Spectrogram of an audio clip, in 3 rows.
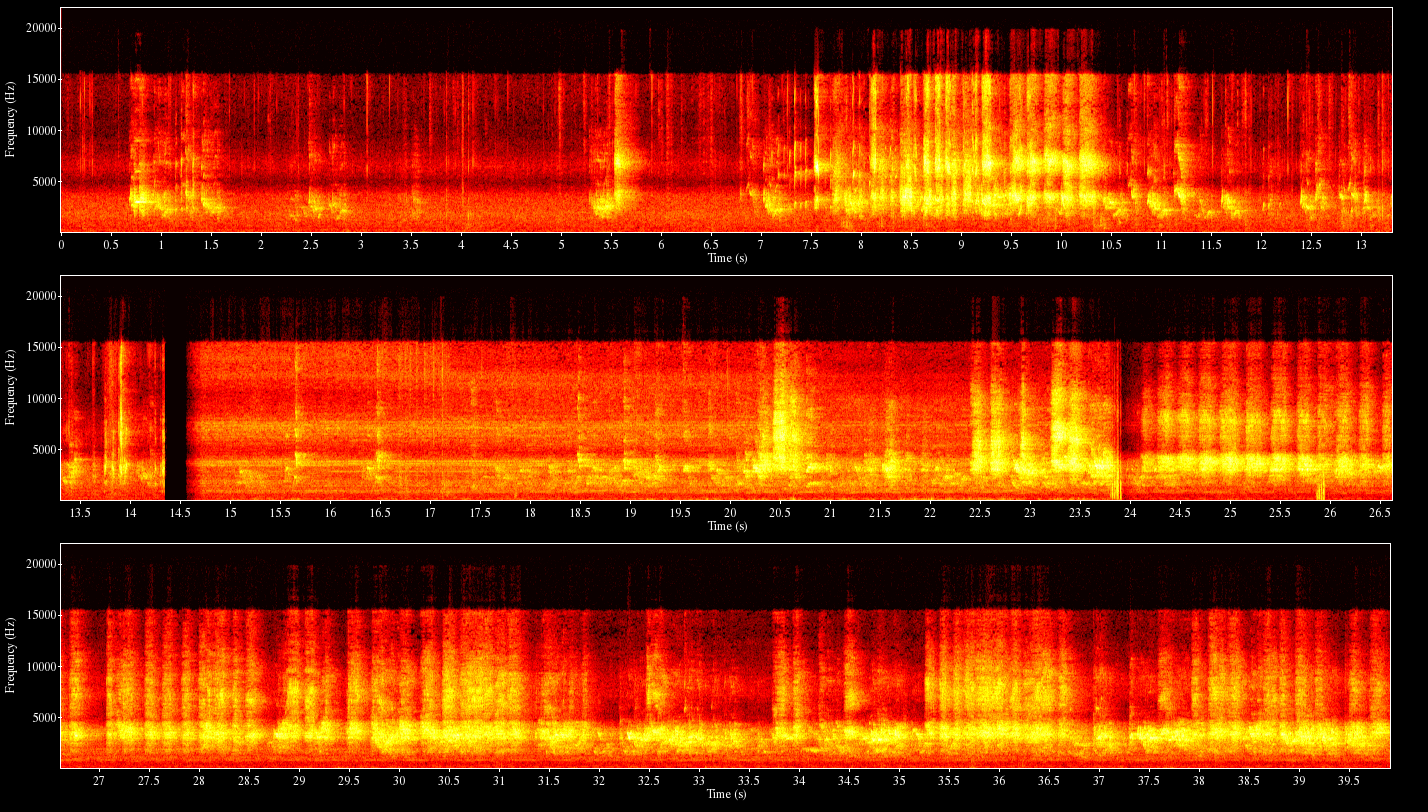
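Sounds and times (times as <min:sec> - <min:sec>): budgerigars chattering and squawking: 0:06.8 - 0:39.9.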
